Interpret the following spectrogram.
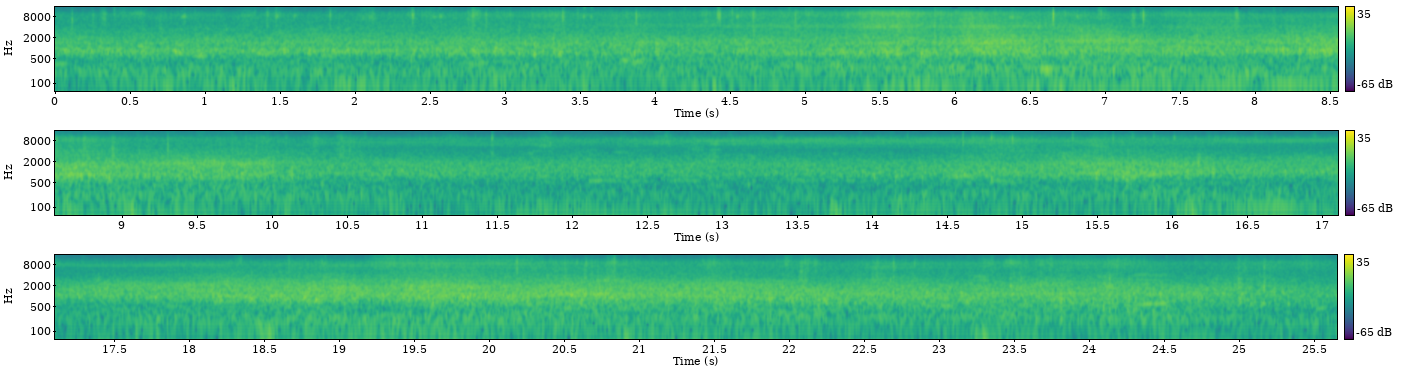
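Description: Outdoor ambience of indistinct background conversation over a steady low hum of vehicle and traffic noise.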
